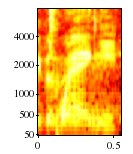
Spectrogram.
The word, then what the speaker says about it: Twenge: It's Twangy. I asked her how to pronounce her name. Okay. She told me Twangy. – All right, I'll take it. – Twangy, just like Twangy. From the South.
